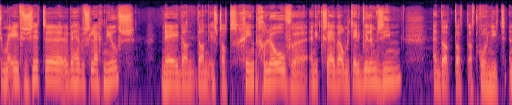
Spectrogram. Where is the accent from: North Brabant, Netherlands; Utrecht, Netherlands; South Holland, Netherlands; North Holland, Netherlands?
South Holland, Netherlands; Rotterdam; ik kom niet uit Brabant, ik ben Rotterdamse.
